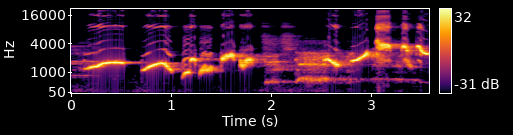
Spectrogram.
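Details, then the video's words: White-rumped shama song for provoking rival shamas to sing: rich fluty whistles rising and falling, short looping phrases, then a lower buzzy note beneath and sharper high notes at the end. "murai batu gacor SIANG MALAM GACOR TERUS, Cocok Untuk Memancing Emosi Burung Murai NGELOWO"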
